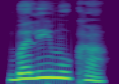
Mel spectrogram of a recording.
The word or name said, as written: ಬಲಿಮುಖ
